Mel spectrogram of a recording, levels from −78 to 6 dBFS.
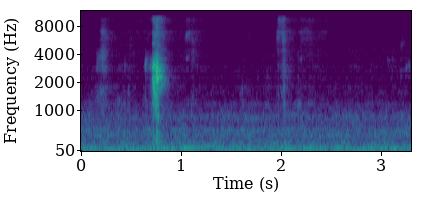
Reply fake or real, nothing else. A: fake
